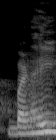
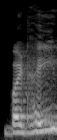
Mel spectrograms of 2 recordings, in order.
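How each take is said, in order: First: Said in the usual way. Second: बढ़ई as badhai with a hard dh; बढ़ई without the flap. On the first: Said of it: "बढ़ई होता है". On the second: Shown as a demonstration. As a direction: stop the tongue on dh in बढ़ई. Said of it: "बढ़ई नहीं होता".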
